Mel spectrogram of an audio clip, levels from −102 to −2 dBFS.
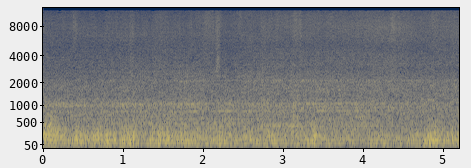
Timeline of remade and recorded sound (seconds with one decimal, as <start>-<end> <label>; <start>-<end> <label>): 0.0-5.2 remade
